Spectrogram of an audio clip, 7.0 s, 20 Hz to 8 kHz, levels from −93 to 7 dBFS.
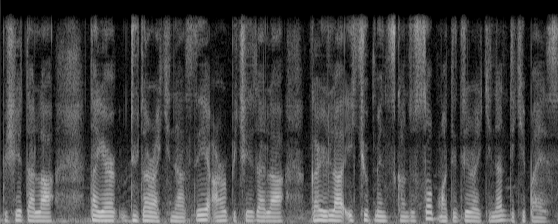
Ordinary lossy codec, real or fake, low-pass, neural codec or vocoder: none; fake; 7.2 kHz; vocoder, 44.1 kHz, 128 mel bands every 256 samples, BigVGAN v2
